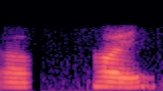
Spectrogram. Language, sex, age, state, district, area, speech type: Assamese, female, 30-45, Assam, Jorhat, urban, conversation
